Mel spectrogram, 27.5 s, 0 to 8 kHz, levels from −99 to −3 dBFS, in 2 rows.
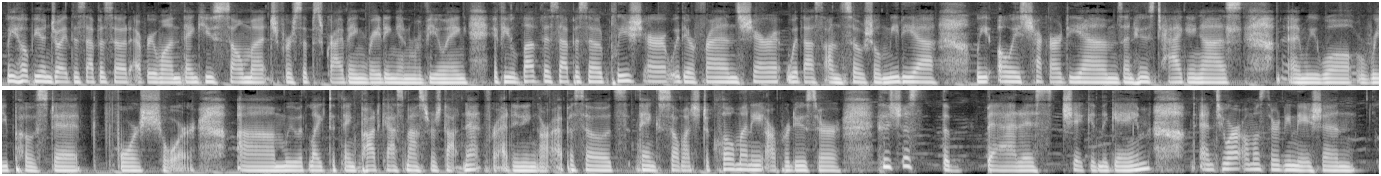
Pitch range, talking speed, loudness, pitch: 145-165 Hz, 180 wpm, -16 LUFS, 155 Hz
